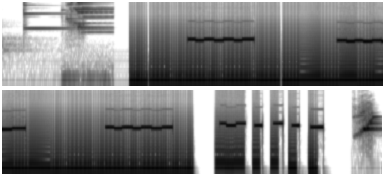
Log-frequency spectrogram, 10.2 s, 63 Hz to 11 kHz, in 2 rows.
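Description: Electronic 8-bit video-game music: a brief ding and chime sparkle, then a bouncy tune over a steady pulsing bass with a trilled melody note repeated three times. It ends in a quick run of short beeps that stops suddenly.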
